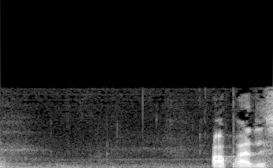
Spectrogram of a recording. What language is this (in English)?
Danish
